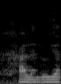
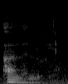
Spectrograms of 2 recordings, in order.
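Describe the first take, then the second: First: The word begins with an audible h sound. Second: The word begins directly with a vowel. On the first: The speaker calls it wrong. "nie mówi się Halleluja" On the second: The speaker calls it right. "tylko Alleluja"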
